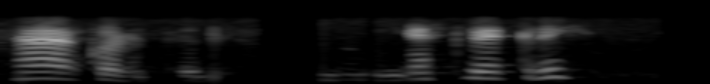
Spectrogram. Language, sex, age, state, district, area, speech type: Kannada, female, 60+, Karnataka, Gadag, rural, conversation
